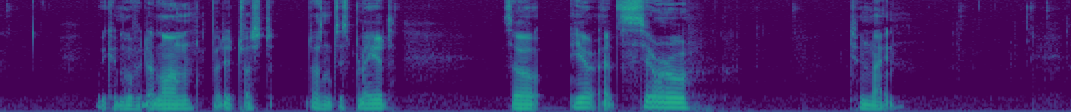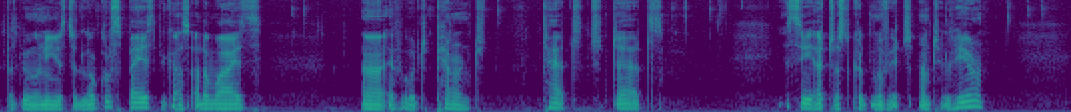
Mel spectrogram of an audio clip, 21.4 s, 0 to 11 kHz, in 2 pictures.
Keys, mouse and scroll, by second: 4.0-7.2 drag, 7.2 alt+g, 8.0-10.4 drag, 10.5-13.7 drag, 14.0 g, 15.1-17.5 drag, 16.6 ctrl+p, 17.9 click, 18.2-19.7 right drag, 18.2 g, 21.1-21.4 right drag.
